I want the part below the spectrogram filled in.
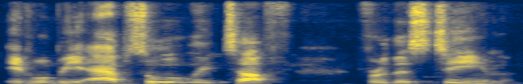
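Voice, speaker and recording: A man giving a live play-by-play call of a soccer match, rattling off player names and lifting his voice when the play heats up. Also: on the high side. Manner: rapid running call, rising on chances. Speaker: play-by-play commentator.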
